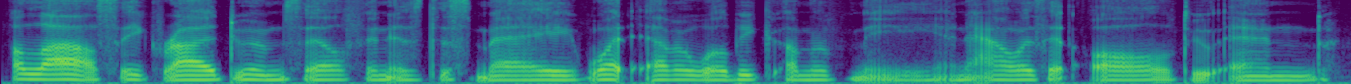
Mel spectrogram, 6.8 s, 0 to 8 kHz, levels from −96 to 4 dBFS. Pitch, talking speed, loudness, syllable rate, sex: 165 Hz, 185 wpm, -20 LUFS, 4.3 syllables/s, female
